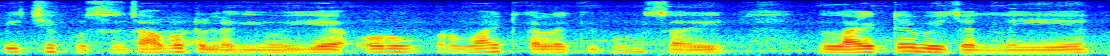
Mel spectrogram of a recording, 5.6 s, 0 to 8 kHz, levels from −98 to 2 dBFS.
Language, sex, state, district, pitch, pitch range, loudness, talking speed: Hindi, male, Uttar Pradesh, Shamli, 135 Hz, 115-145 Hz, -21 LUFS, 195 wpm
